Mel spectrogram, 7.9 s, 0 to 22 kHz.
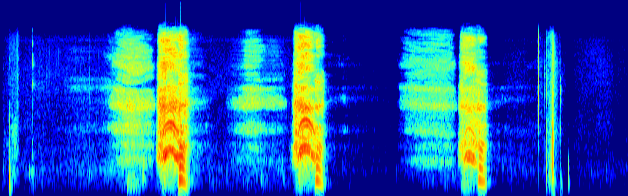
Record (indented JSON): {
  "exhalation_length": "7.9 s",
  "exhalation_amplitude": 28447,
  "exhalation_signal_mean_std_ratio": 0.29,
  "survey_phase": "beta (2021-08-13 to 2022-03-07)",
  "age": "45-64",
  "gender": "Female",
  "wearing_mask": "No",
  "symptom_none": true,
  "smoker_status": "Never smoked",
  "respiratory_condition_asthma": true,
  "respiratory_condition_other": false,
  "recruitment_source": "REACT",
  "submission_delay": "2 days",
  "covid_test_result": "Negative",
  "covid_test_method": "RT-qPCR",
  "influenza_a_test_result": "Negative",
  "influenza_b_test_result": "Negative"
}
